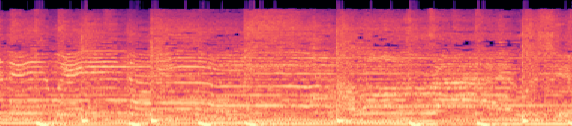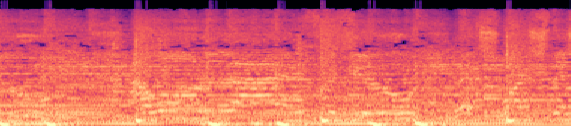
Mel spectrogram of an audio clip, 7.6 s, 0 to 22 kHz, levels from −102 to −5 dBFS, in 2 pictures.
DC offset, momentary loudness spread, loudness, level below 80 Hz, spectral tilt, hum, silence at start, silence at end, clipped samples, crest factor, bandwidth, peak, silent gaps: 0.3%; 2 LU; -10 LUFS; -16 dBFS; -4.5 dB/octave; none; 0 s; 0 s; 0.1%; 10 dB; 17 kHz; 0 dBFS; none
